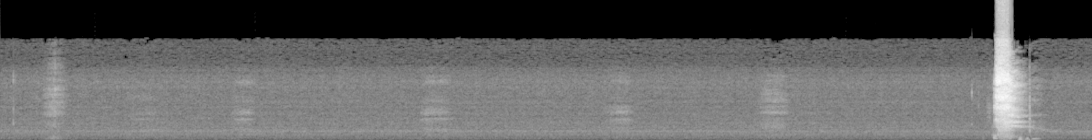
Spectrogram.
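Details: Just a few sneezes; here a quiet room, then one sharp, explosive sneeze near the end.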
